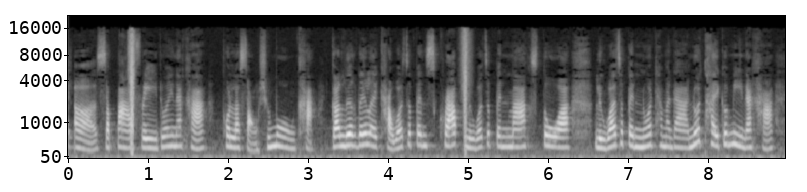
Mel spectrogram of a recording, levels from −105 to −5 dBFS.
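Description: Wireless microphone noise hits break into this speech clip at 0.73 to 0.84 s and 4.87 to 5.07 s, as brief swishes of static. The analogue FM radio link fades when reflected signals cancel, so receiver noise surges briefly over the voice.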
